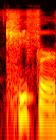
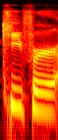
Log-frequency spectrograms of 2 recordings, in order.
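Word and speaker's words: Kiefer: we we wrote down Kefir for some reason, like Kefir Southerntherland. So, and Oh, he's he's totally a pthead, too. Well, yeah, because his name rhymes with reefer.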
